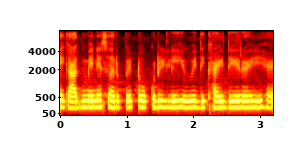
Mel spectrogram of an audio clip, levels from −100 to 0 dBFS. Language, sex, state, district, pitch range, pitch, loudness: Hindi, female, Uttar Pradesh, Jyotiba Phule Nagar, 185-190 Hz, 190 Hz, -15 LUFS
